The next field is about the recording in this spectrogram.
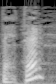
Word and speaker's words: Petar: Po ruskom modelu Petar i po ukrajinskom izgovoru Petro.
